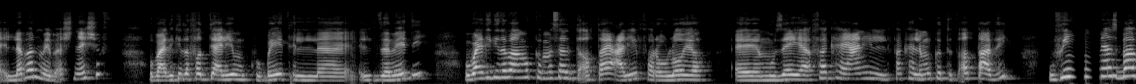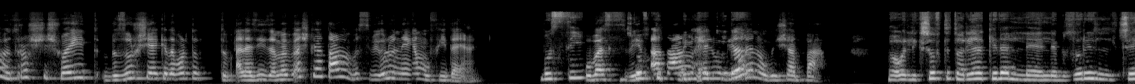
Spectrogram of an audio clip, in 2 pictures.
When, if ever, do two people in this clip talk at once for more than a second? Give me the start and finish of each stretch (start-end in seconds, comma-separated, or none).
17.2-18.9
